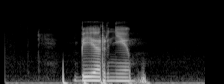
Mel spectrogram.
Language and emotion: Russian, neutral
